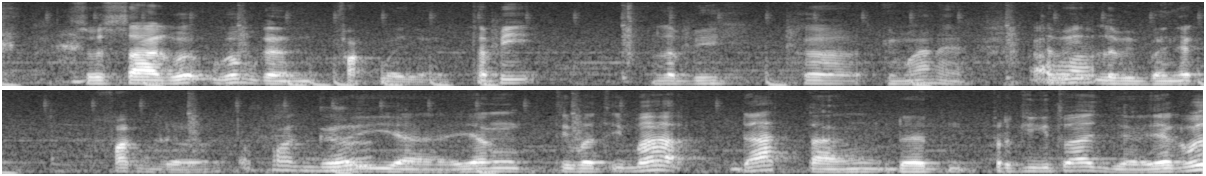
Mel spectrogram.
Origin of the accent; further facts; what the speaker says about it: Java, Indonesia; Gue sebagai orang Jawa itu sangat, hati gue tuh sangat menangis dan meronta-ronta.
